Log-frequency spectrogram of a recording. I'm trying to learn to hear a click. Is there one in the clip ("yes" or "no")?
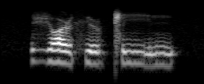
yes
